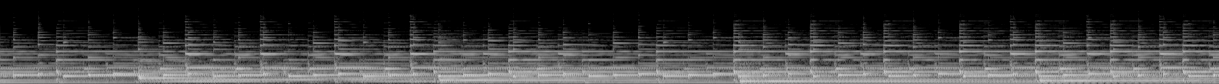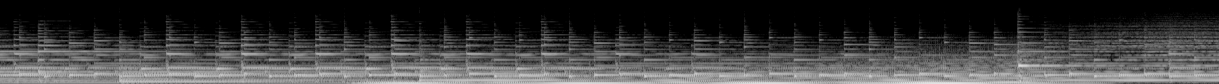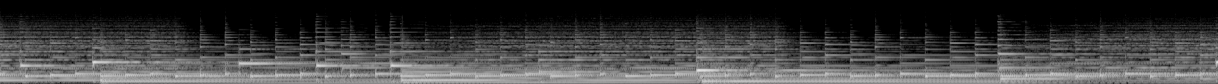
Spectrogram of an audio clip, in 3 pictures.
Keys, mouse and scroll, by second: 0.6 shift+click, 0.9 shift+click, 5.4 shift+click, 7.3 shift+click, 7.6 shift+click, 10.3 shift+click, 14.8 ctrl+t, 20.2 alt+shift+click, 29.6 Return.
